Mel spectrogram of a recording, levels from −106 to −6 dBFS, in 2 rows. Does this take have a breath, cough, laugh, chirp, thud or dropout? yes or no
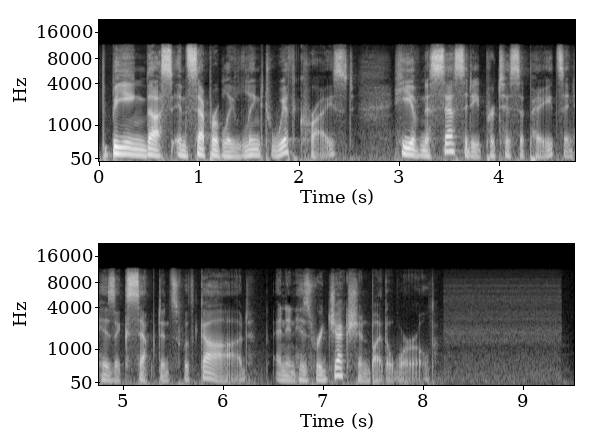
no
